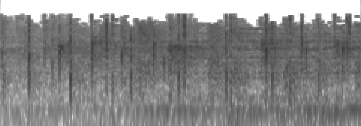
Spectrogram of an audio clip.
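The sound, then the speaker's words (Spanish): In a Harry Potter film scene, the teacher Horas applauds and the students half-heartedly imitate him: a scattered round of clapping from a small group, uneven and unenthusiastic, with irregular sharp claps continuing steadily for a couple of seconds at moderate loudness. “Horas aplaude y los alumnos lo imitan desganados.”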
